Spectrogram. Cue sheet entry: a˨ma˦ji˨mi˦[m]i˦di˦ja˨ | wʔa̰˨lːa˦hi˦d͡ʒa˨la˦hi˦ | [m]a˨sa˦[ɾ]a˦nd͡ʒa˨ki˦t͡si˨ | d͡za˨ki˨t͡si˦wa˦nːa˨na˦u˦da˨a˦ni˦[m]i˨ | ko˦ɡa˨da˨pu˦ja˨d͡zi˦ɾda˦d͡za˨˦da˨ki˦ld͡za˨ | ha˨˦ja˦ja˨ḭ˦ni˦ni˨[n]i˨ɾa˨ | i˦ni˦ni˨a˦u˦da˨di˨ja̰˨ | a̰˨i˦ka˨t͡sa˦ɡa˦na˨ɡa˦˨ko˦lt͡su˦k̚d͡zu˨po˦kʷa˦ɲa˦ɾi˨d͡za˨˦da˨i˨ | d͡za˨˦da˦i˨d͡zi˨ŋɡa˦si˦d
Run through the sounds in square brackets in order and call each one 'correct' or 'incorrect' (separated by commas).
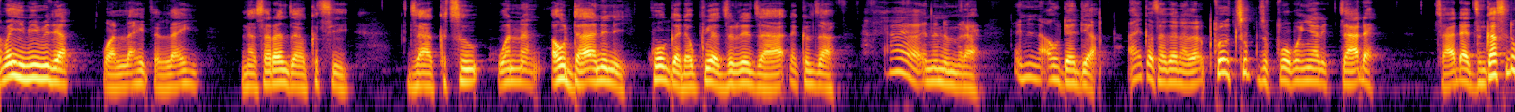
correct, incorrect, correct, incorrect, incorrect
